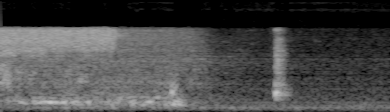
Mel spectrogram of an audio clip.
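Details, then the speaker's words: Noise of a speaker's mechanical ventilator running in the background while he talks. "hello everyone my name is that noise you're hearing is my ventilator and welcome to page turners they were not my stars broadcasters"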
